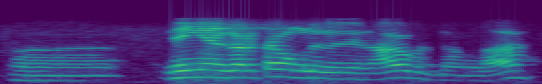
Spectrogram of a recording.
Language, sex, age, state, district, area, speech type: Tamil, male, 18-30, Tamil Nadu, Nagapattinam, rural, conversation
